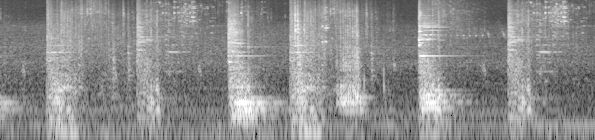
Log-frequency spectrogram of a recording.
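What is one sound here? A metal wrench bangs repeatedly against a car body.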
